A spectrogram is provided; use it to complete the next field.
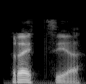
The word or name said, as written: Rezia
